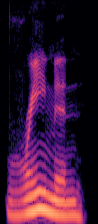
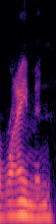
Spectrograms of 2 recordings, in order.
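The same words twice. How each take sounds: First: "Raymond" with first syllable like "ray"; alternate pronunciation. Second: "Ryman" with first syllable like "rye"; alternate pronunciation. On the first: Unsure podcaster offering one way to say a player's name, "Raymond" as RAY-mund. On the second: Unsure podcaster offering the other way to say a player's name, "Ryman" as RYE-mun. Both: Shown as a demonstration. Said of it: "however you say it".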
